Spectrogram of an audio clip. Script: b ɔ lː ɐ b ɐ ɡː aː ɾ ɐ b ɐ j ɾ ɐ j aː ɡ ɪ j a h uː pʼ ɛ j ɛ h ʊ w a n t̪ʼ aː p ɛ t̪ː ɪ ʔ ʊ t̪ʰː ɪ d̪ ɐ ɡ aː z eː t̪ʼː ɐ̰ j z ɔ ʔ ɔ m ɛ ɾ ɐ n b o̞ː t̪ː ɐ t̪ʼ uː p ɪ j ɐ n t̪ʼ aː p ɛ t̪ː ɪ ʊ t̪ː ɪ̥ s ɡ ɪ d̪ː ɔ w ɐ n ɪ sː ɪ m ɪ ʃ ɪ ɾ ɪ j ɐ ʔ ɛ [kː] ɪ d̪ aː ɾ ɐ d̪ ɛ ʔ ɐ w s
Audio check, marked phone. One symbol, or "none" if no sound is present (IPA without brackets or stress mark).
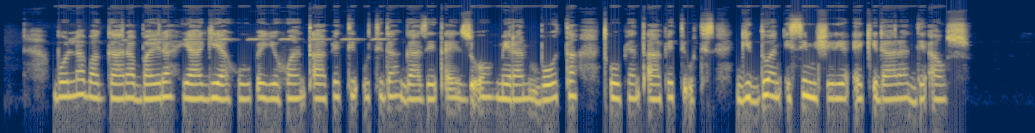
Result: kʼː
